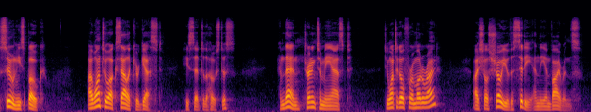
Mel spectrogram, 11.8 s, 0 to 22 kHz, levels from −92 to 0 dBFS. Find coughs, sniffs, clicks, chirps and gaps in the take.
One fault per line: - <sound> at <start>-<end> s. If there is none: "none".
none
